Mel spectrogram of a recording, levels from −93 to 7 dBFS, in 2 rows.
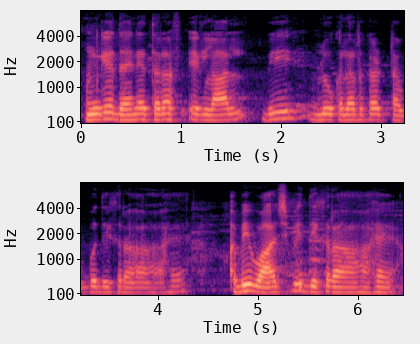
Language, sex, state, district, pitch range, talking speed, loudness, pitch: Hindi, male, Telangana, Hyderabad, 140-150 Hz, 175 wpm, -18 LUFS, 145 Hz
